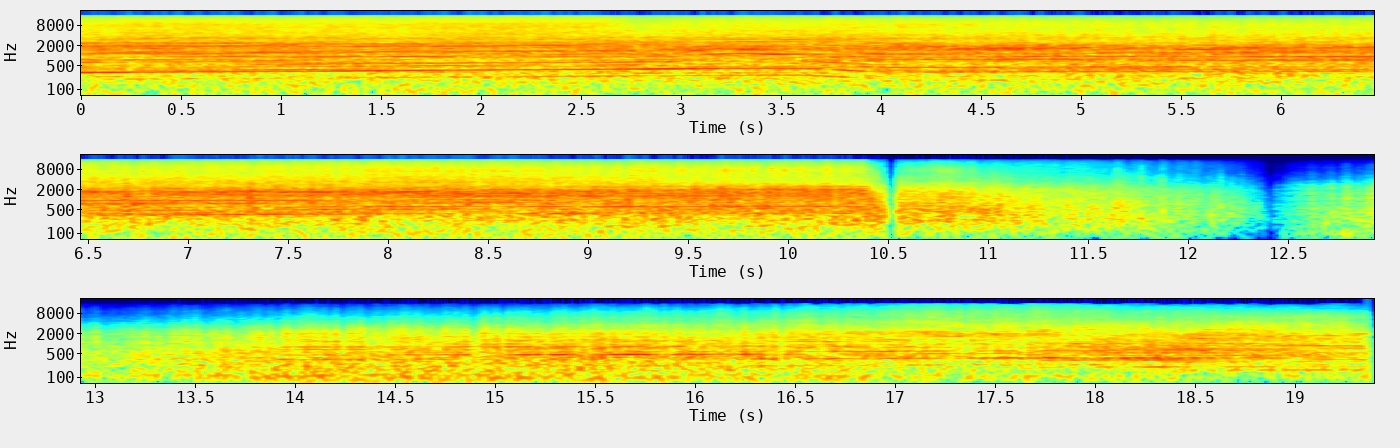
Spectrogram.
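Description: Car engines at full throttle in a roll race, climbing in pitch with a gear shift about three and a half seconds in, over heavy wind rush. It breaks off abruptly about ten seconds in, then after a brief dip comes back as more hard acceleration rising through the revs.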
